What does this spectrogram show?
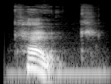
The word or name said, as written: coke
